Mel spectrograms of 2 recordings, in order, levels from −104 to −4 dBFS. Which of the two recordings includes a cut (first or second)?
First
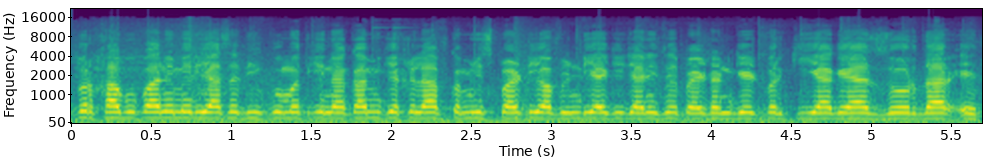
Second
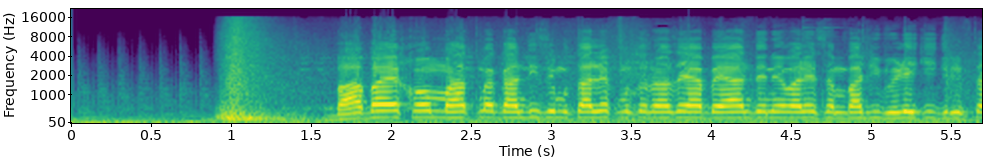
second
